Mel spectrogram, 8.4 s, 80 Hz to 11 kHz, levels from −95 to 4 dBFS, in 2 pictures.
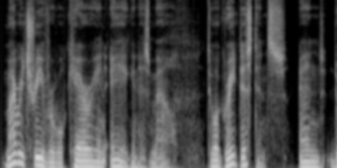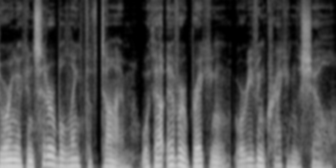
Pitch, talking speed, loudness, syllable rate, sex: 115 Hz, 200 wpm, -19 LUFS, 5.5 syllables/s, male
